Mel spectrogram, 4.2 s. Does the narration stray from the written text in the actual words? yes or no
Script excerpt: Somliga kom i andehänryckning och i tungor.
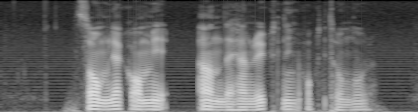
no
